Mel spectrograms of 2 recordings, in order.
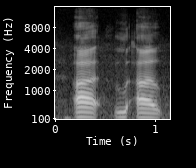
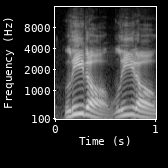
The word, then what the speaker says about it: Lidl: with an amazing supermarket, Leedy, like needle, right? Is it called Leedy supermarket? How do you say it? Lidl, like needle. Lidl supermarket, which is German,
